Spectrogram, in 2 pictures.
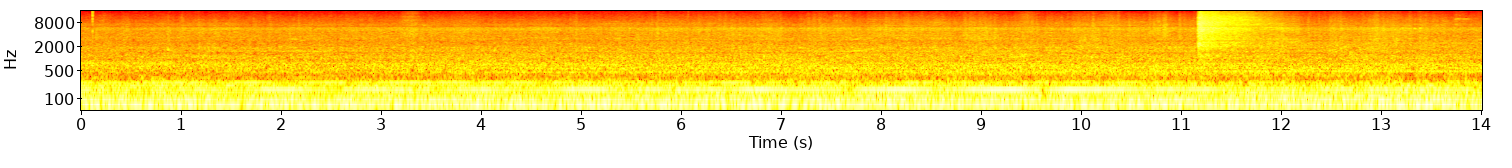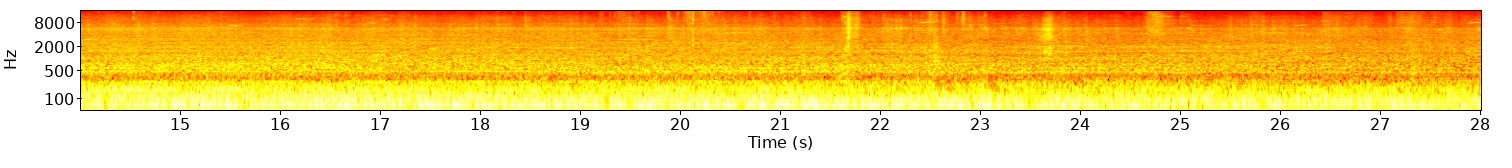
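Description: Diesel-hauled freight train passing: a steady low rumble of locomotive engine and wheels on rail, with a pulsing engine hum that fades out after about sixteen seconds. Just after eleven seconds comes a sharp hiss lasting about a second.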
